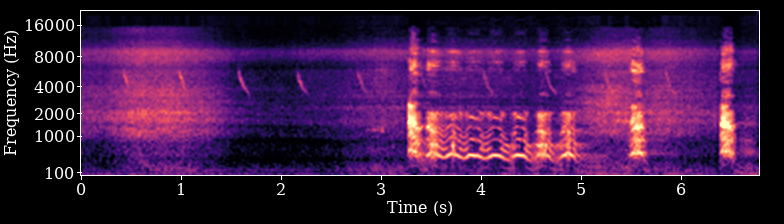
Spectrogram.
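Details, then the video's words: Dog heard at sunrise during a beach walk: a wavering, warbling whine lasting almost two seconds, then two short, sharp barks about a second apart, over a steady rushing background noise. "a barking of a dog"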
